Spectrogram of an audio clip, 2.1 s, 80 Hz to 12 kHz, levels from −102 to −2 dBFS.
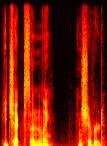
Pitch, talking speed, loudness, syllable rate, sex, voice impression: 105 Hz, 140 wpm, -24 LUFS, 6.4 syllables/s, male, masculine, adult-like, slightly middle-aged, slightly thick, slightly tensed, slightly weak, slightly dark, slightly soft, muffled, slightly halting, slightly raspy, slightly cool, intellectual, slightly refreshing, sincere, calm, slightly mature, slightly friendly, reassuring, unique, slightly wild, kind, very modest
